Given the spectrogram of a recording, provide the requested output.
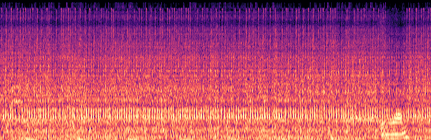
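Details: Car with a newly installed serpentine belt driving the alternator, water pump and A/C compressor, run to test the install after replacement to cure squeal, compressor clutch engaged: steady, even engine run with no squeal or chirp; the belt sounds healthy and properly tensioned.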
